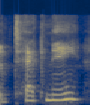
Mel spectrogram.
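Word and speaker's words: τέχνη: Um, here is the Greek term I think if it so techni is how I pronounce that.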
